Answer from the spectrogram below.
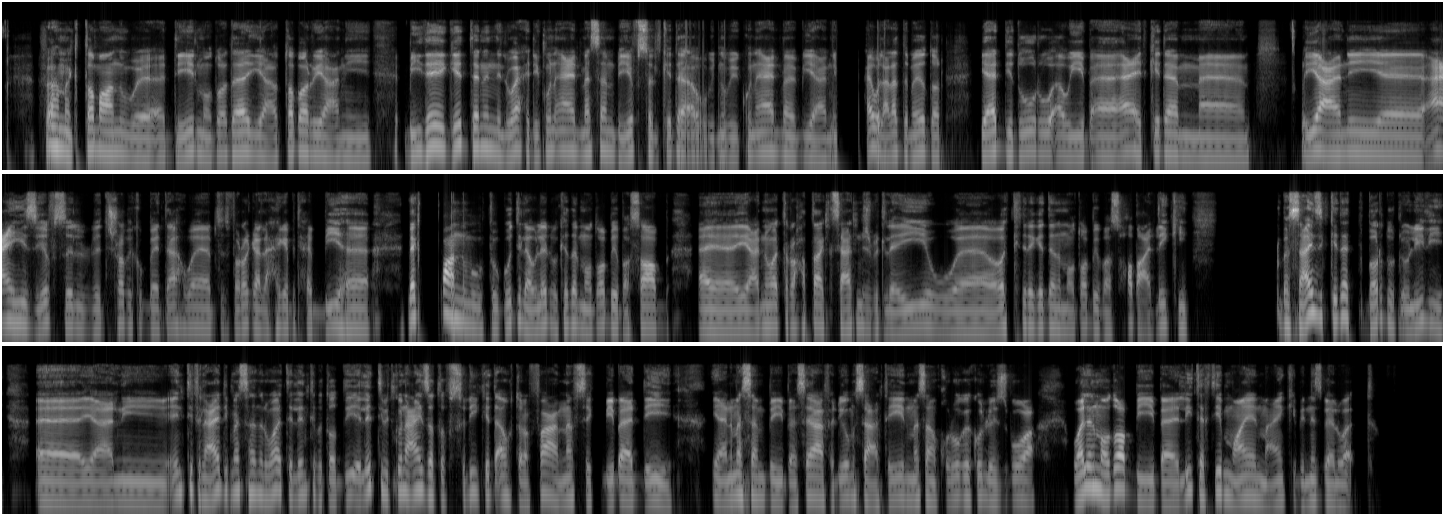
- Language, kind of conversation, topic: Arabic, advice, ليه مش بعرف أركز وأنا بتفرّج على أفلام أو بستمتع بوقتي في البيت؟
- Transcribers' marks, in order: other background noise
